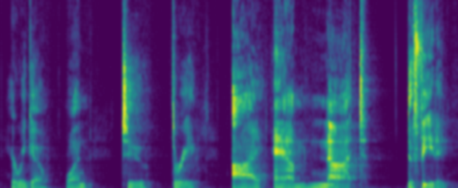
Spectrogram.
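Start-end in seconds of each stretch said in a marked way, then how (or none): 3.5-6.7 spoken out loud, am drawn out. Leading listeners in saying the words together, showing them: said out loud. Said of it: "I'm going to have you say it out loud".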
